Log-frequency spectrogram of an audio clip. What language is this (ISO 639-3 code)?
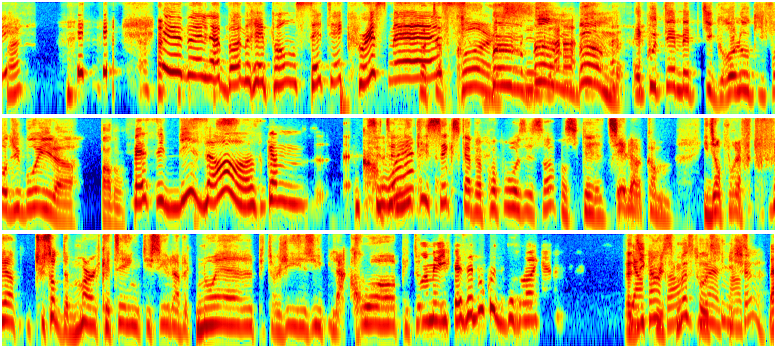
fra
